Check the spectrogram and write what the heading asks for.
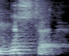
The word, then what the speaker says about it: Worcester: It's actually Worcester. Worcester.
